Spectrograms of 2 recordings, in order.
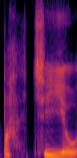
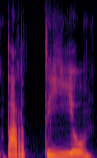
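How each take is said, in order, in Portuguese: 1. O t é suavizado num som parecido com ch. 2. O t é um som de t duro, simples. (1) "não se fala partio" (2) "e sim partio"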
